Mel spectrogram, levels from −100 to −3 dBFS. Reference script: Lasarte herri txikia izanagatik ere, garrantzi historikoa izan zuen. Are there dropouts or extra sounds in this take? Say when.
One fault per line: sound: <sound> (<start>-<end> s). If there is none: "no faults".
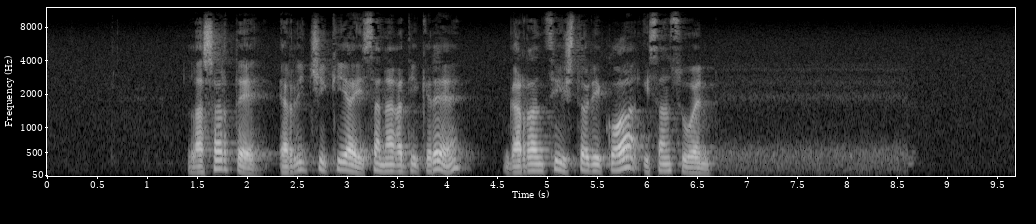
no faults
